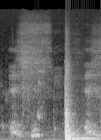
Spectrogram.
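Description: A single loud slam lands abruptly near the end, a heavy thump with a short rumbling decay, while people are talking just before it and murmuring through its fading tail.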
